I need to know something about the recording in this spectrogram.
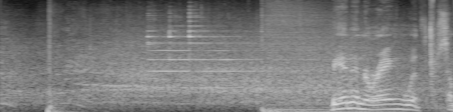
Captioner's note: ring bell sounding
